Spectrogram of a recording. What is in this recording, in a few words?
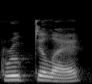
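"GROUP DELAY", English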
